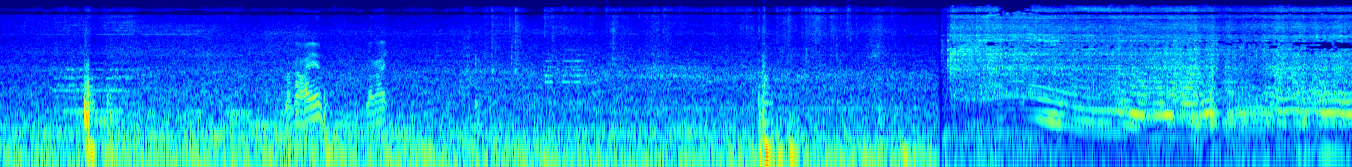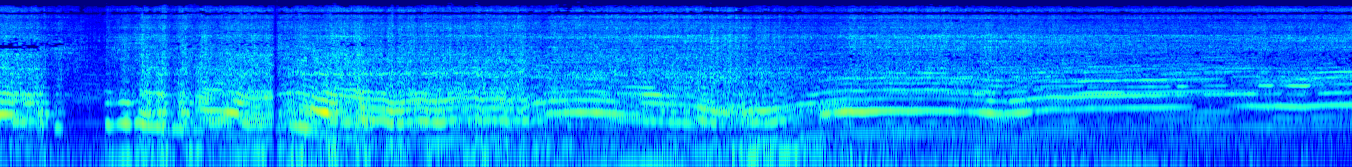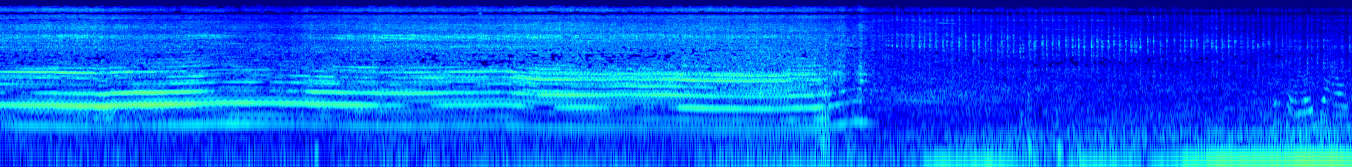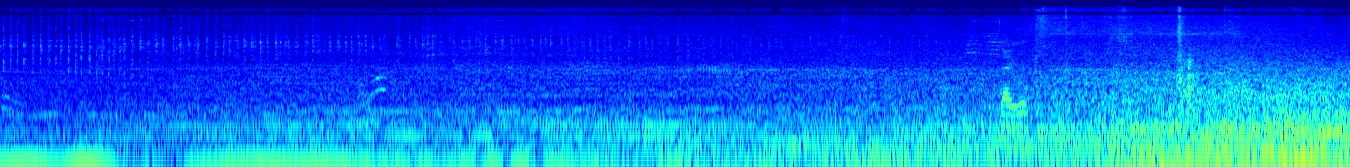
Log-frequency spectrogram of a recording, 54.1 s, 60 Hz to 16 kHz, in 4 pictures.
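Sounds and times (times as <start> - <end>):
angle grinder cutting tyre: 0.0 - 49.8
knocks: 0.8 - 1.2.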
